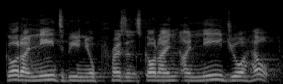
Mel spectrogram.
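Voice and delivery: put-on a bullied boy crying out to his father; urgent plea. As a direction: beg God for help, scared. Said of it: "runs straight to God and says".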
